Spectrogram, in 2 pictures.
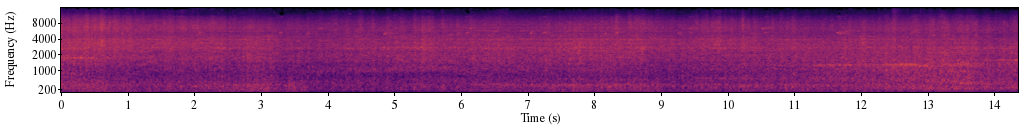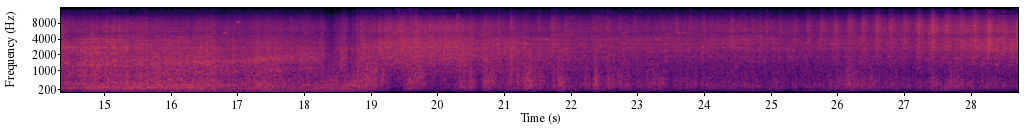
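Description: Freight cars (tank cars and boxcars) rolling past at speed: a steady rumble of steel wheels on rail, with the clickety-clack of wheels over rail joints. About two-thirds of the way through, the deep low rumble drops away and the rapid clicking becomes clearer.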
